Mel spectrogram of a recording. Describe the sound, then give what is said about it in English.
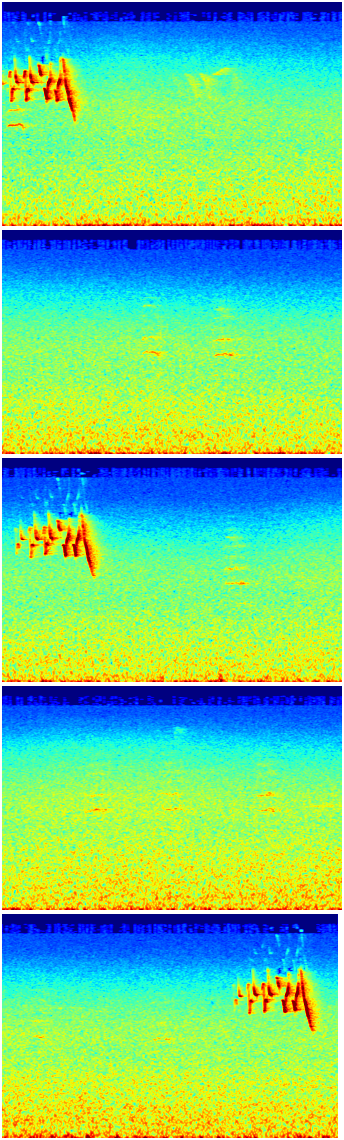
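A chestnut-sided warbler sings a few feet away, vocalizing a lot: three short bright phrases spaced roughly ten seconds apart over a steady background hiss, with no talking. “I found in general, chestnut-sided warblers are not as skittish around people.”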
